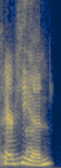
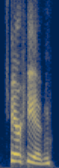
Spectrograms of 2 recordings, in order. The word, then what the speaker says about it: Kyrian: And we find out he's in the foregate of Kyrian, is how we're saying. – Kyrian. – Kyrian. – Is how I will continue to say it. – I know. That's how it's spelled.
